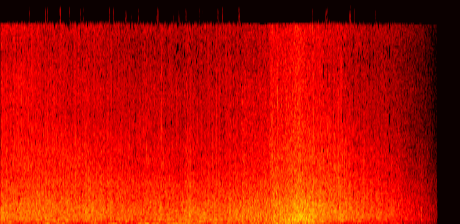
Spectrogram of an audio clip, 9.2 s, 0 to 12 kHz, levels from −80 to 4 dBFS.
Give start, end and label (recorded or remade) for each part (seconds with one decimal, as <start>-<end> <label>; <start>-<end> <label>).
0.0-4.8 remade; 4.8-6.2 recorded; 6.2-7.9 remade; 7.9-9.2 recorded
